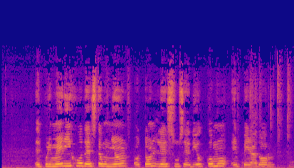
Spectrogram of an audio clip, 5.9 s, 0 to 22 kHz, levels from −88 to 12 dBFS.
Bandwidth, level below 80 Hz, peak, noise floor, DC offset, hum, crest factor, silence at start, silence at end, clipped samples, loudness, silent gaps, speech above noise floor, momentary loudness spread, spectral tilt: 15.5 kHz; -42 dBFS; 0 dBFS; -39 dBFS; under 0.1%; none; 16 dB; 0.05 s; 0.05 s; under 0.1%; -15 LUFS; none; 23 dB; 10 LU; -2 dB/octave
